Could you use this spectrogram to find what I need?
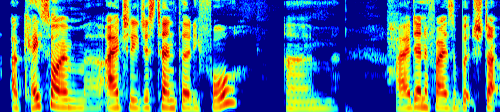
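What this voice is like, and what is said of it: English accent. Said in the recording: “super conscious of my English accent”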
